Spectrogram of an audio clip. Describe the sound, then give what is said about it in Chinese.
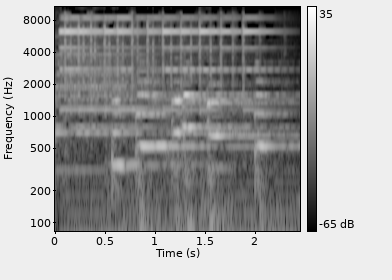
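A school class bell, shaken by hand by the koala teacher to start class, rings continuously for a couple of seconds, a bright metallic jangle of rapid repeated strikes with sustained ringing tones and no voices. “过了一会儿，树袋熊老师摇响了上课铃。”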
